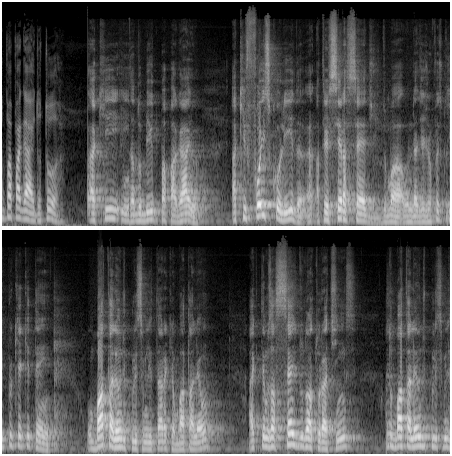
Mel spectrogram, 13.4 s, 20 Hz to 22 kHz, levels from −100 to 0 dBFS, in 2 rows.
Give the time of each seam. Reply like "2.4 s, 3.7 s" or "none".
1.9 s, 6.7 s, 12.5 s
